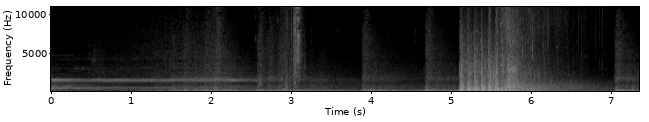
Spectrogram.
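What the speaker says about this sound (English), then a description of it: "What's he shooting at?" Gunfire from the video game L.A. Noire crackles in several separate bursts, with a longer, louder volley toward the end, set against game background sound.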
